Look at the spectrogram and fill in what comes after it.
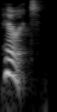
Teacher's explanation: This O will schwa which means it will take on a muffled sound that sounds like a short u sound of uh or a short I sound of I parrot.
